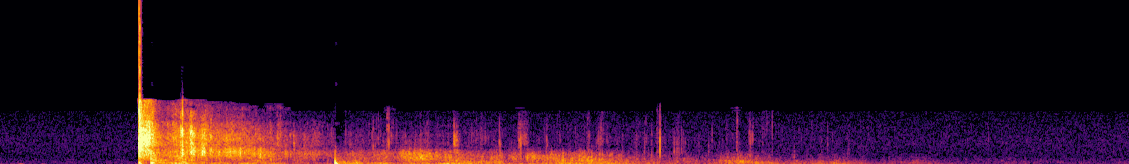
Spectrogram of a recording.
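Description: A gunshot cracks loudly outdoors and echoes away.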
